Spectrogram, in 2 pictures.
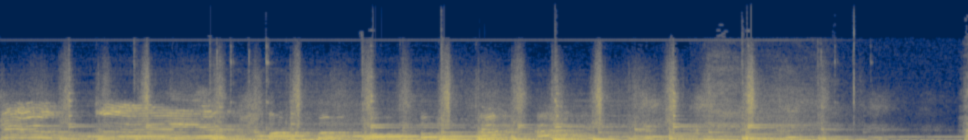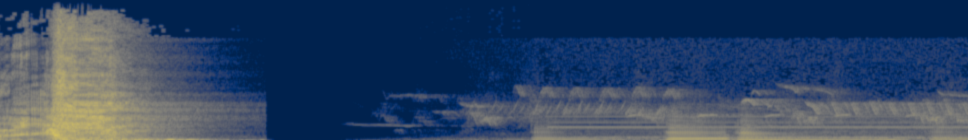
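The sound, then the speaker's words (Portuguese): A single loud, forceful sneeze voiced by a performer bursts out over busy background music, followed by a brief silence before the music returns. “Foi quando novamente me atacou o resfriado eu senti que mais um espirro estava vindo.”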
